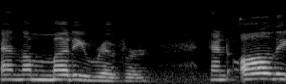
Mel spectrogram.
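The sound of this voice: The pitch moves with ordinary variation. It is an unforced reading voice.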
